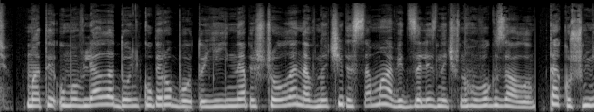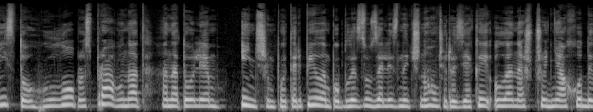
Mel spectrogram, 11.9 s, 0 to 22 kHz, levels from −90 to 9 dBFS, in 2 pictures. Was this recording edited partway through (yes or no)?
yes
